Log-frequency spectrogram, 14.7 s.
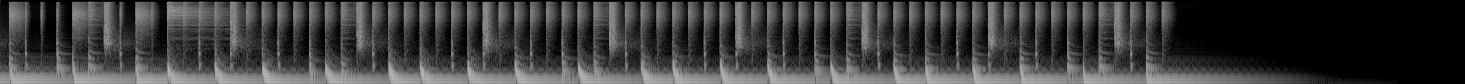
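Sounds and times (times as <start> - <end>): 
909 drum machine boom: 0.0 - 11.8.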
